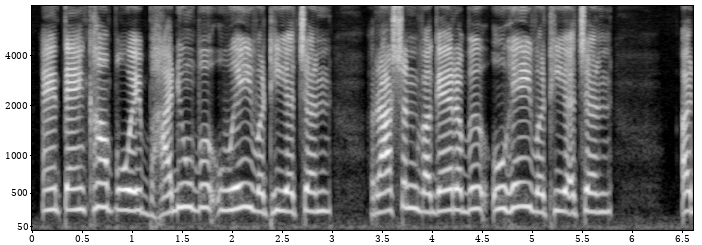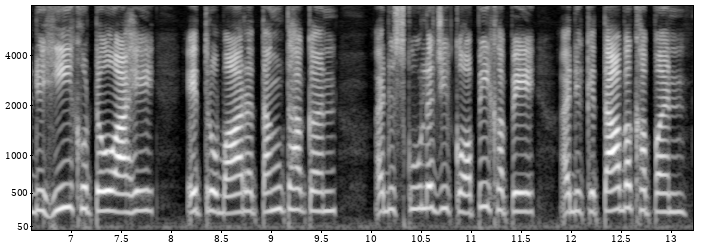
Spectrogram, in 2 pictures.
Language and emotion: Sindhi, neutral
